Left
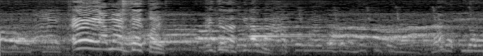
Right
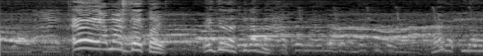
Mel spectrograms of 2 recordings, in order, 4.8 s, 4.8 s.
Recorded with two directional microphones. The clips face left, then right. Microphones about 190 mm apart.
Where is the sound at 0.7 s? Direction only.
50° right (ahead or behind).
